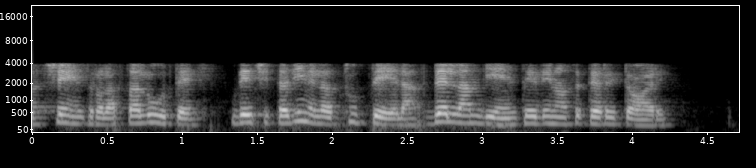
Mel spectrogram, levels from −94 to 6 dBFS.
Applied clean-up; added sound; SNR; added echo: neural mask model DeepFilterNet 3.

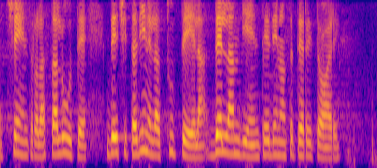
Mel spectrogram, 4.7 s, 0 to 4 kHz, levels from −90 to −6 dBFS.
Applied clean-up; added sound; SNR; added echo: none; none; none; none.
